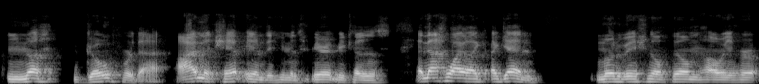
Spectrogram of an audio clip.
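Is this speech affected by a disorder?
Yes: bilateral cleft lip; congenital bilateral.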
